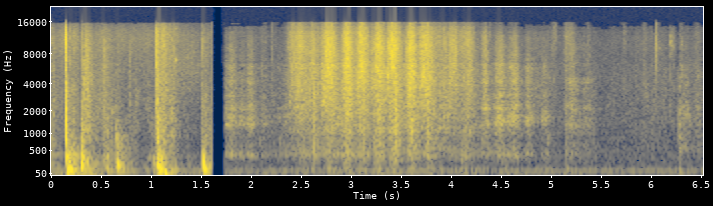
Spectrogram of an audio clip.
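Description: Several loud thumps in the first second and a half, then a rustling, scraping noise for about two seconds that fades out.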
